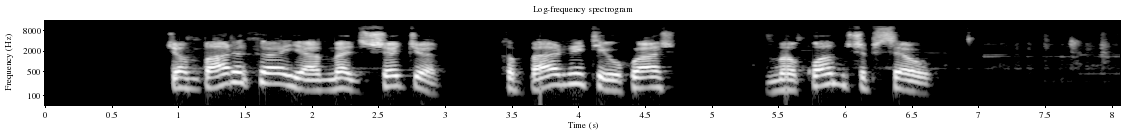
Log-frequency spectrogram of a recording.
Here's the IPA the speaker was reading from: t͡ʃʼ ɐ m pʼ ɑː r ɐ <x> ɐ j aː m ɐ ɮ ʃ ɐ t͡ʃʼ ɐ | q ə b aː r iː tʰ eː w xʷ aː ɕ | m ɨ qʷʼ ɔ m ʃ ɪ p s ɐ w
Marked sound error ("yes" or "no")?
no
